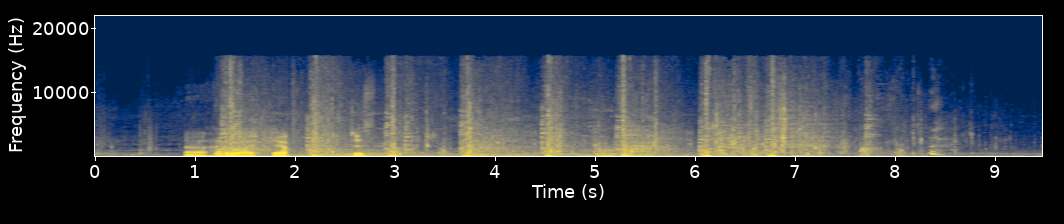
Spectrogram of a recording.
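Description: Heavy metal blows thud and smack against flesh in quick succession.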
